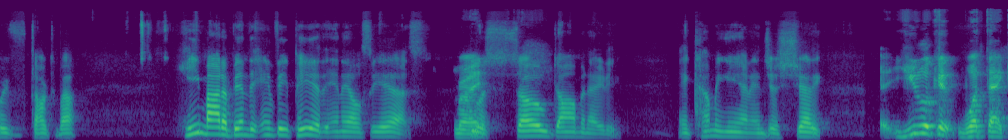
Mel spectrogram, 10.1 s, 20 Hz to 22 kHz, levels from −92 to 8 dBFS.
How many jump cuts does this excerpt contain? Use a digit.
1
